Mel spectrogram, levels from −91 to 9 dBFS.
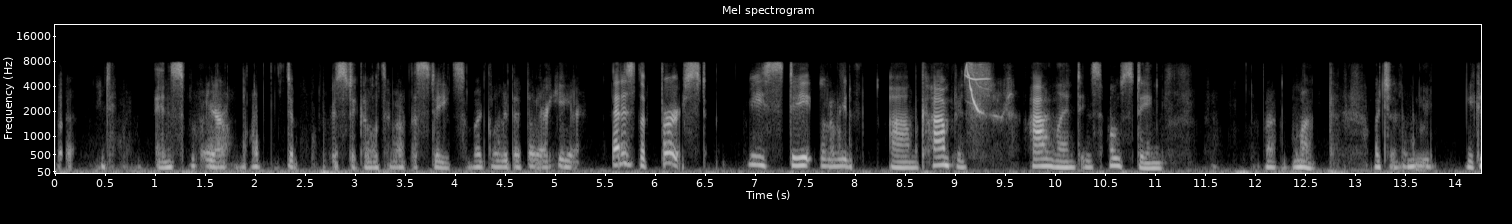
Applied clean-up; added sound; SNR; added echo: neural diffusion model UNIVERSE++.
